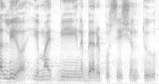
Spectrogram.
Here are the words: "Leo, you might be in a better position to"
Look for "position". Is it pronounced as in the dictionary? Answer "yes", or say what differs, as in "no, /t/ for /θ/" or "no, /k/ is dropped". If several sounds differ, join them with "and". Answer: no, /s/ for /z/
